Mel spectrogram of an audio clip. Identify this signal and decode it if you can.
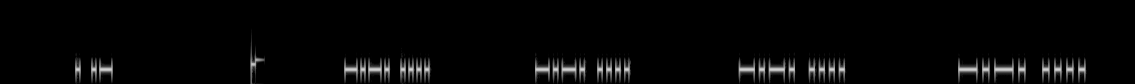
Morse code, heard as a keyed tone, about 27 wpm, 700 Hz. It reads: EA CH CH CH CH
